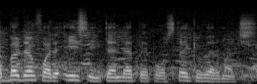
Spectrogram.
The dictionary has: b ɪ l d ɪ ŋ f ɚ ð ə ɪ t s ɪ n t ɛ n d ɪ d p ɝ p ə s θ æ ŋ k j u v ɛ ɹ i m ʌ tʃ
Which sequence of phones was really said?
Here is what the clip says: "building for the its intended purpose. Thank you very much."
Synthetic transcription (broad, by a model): b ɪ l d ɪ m f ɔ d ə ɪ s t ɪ n t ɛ n d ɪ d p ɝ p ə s t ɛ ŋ k j u v ɛ ɹ i m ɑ tʃ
